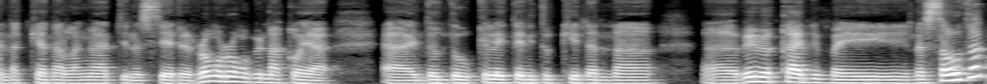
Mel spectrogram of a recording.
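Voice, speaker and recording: Host, soft hesitant delivery, mellow tone, middle pitch. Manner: soft-spoken, gentle questions with many hesitant fillers. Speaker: talk show host interviewing a student. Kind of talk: casual interview chat, switching between Fijian and English.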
